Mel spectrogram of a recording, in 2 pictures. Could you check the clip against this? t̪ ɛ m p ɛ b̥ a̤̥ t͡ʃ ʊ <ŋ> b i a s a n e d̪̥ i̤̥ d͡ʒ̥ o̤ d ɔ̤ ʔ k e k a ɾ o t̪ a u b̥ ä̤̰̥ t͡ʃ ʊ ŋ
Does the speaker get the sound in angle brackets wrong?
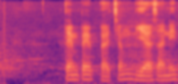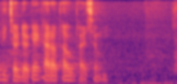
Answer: no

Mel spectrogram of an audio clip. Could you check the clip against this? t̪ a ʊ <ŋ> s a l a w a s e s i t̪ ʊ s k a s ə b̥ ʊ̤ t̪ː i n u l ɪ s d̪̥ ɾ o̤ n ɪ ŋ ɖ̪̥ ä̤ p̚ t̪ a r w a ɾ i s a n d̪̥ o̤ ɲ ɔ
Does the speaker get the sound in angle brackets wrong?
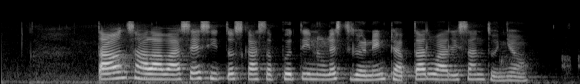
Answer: yes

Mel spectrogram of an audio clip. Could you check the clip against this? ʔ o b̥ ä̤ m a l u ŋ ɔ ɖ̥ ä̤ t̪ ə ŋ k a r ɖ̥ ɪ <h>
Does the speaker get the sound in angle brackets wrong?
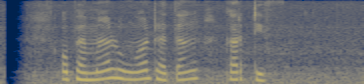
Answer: yes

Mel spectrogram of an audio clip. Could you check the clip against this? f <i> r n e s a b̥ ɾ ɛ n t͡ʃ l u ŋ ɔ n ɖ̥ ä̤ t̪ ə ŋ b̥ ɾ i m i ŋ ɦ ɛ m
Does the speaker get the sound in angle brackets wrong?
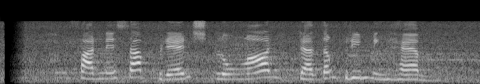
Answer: yes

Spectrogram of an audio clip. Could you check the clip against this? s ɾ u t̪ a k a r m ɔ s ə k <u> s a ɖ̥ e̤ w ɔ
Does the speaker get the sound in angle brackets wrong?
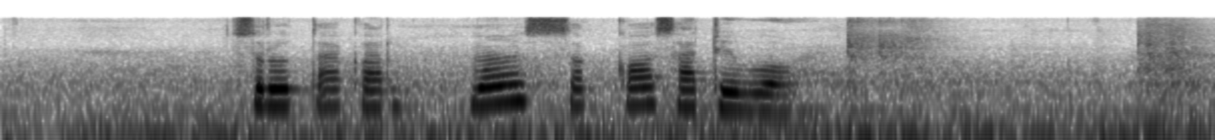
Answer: yes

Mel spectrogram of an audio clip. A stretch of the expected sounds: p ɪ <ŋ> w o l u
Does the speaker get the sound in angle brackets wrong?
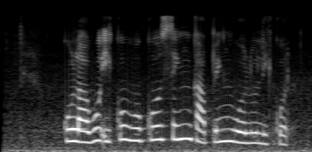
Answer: no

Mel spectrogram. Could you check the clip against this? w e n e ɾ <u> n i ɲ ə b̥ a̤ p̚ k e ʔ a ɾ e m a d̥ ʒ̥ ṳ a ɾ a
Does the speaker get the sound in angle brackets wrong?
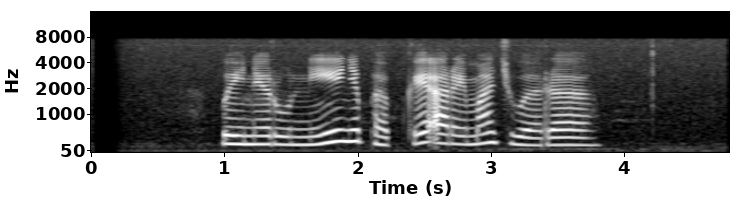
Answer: no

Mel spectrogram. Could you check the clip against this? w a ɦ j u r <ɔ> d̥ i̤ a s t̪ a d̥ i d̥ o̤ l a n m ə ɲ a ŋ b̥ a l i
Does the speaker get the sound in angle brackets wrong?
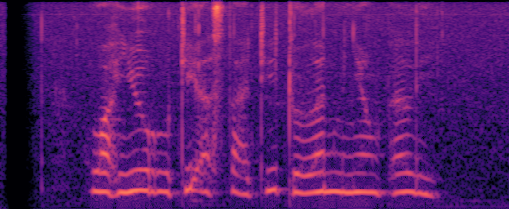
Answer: yes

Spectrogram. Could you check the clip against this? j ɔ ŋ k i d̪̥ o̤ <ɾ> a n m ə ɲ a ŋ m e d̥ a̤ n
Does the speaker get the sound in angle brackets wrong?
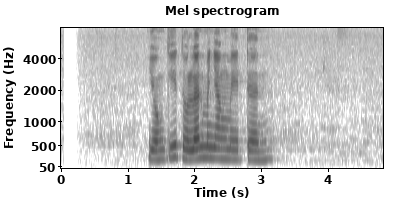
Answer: yes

